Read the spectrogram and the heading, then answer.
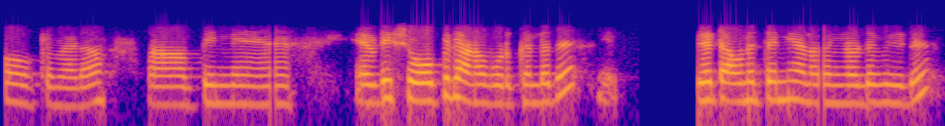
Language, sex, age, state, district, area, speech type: Malayalam, female, 45-60, Kerala, Kozhikode, urban, conversation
